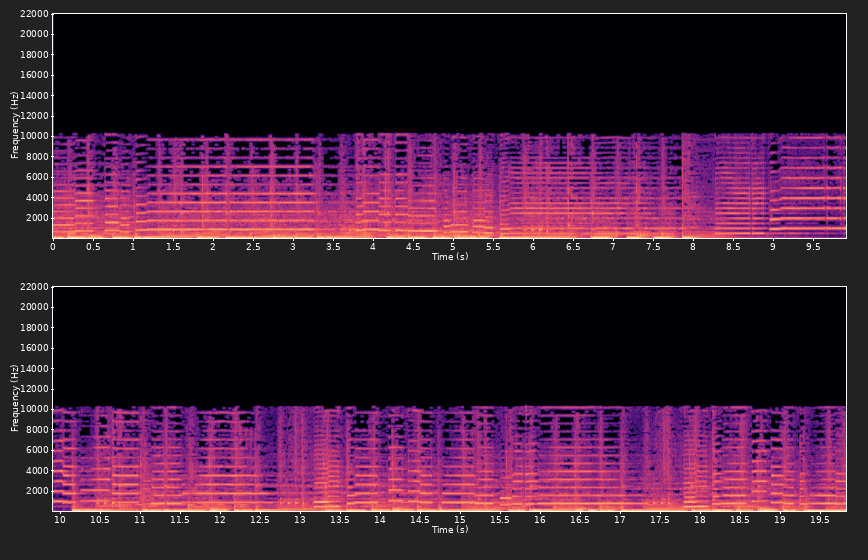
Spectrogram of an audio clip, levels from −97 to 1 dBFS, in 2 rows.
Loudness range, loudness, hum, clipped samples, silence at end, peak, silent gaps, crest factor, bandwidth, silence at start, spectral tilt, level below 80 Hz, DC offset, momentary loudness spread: 3 LU; -16 LUFS; none; under 0.1%; 0 s; -2 dBFS; none; 12 dB; 11 kHz; 0 s; -5 dB/octave; -20 dBFS; under 0.1%; 5 LU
